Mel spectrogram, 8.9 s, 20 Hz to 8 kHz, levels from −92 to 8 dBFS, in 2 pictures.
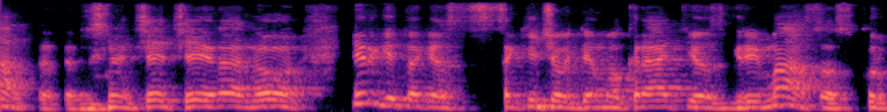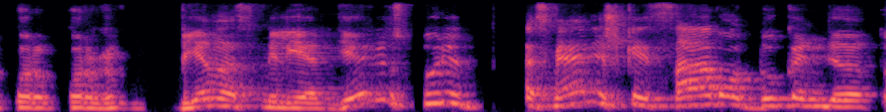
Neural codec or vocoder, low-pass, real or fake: none; 7.2 kHz; real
